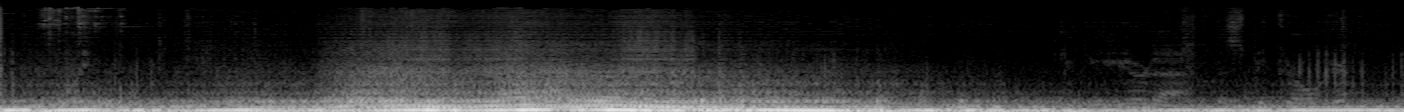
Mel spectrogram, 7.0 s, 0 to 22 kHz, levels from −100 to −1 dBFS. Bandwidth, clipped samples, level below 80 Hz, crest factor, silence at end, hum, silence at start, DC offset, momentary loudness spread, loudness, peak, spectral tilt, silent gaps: 1.9 kHz; under 0.1%; -28 dBFS; 14 dB; 0 s; none; 0 s; under 0.1%; 15 LU; -25 LUFS; -8 dBFS; -11.5 dB/octave; none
